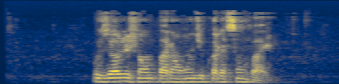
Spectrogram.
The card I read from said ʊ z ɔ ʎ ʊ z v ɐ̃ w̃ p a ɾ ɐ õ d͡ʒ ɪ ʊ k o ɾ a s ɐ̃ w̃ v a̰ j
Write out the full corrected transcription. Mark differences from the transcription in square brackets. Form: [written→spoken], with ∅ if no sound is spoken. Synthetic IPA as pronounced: ʊ z ɔ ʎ ʊ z v ɐ̃ w̃ p a ɾ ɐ õ d͡ʒ ɪ ʊ k o ɾ a s ɐ̃ w̃ v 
